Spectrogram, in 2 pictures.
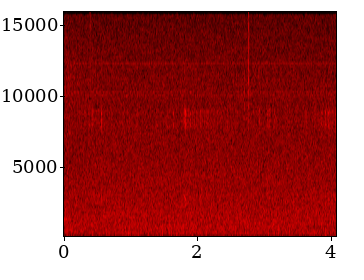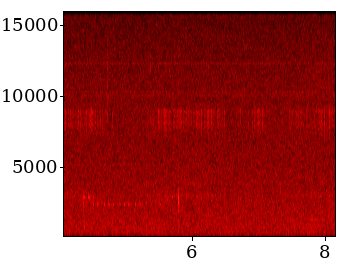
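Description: Faint steady hiss of room tone, with a faint high tone for about a second and a half near the middle.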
